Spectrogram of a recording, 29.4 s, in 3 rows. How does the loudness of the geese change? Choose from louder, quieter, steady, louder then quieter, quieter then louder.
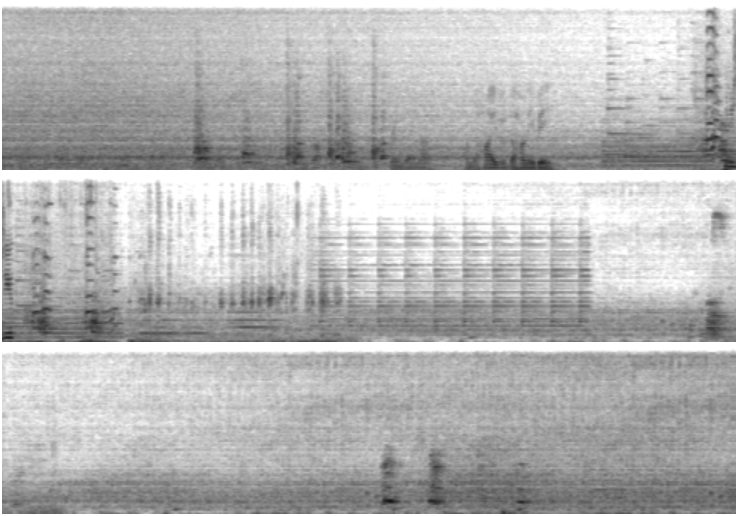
quieter then louder.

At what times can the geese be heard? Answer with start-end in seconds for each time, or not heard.
9.2-14.3.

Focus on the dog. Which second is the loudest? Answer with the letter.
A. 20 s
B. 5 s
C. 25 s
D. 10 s
C.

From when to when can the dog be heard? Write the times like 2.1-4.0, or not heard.
2.5-5.3, 9.2-11.2, 19.1-20.4, 24.6-26.6.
